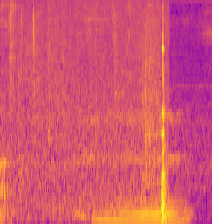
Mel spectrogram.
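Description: A man's voice holding a low, drawn-out hesitation sound, a steady 'uhh' of about a second, with a sharp click just after it.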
